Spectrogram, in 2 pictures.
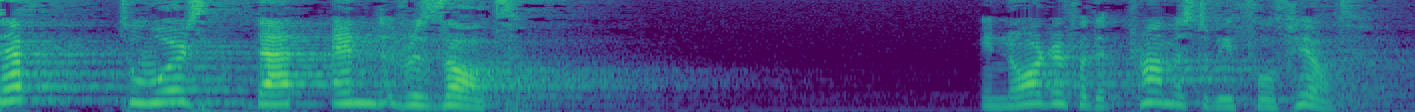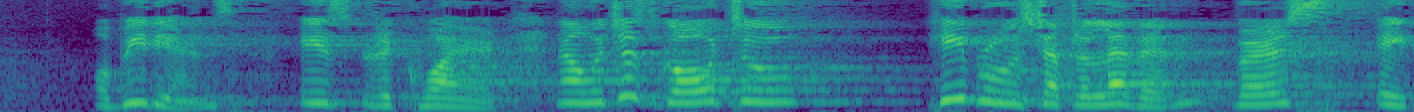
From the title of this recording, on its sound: ELBIM Church Sunday LIVE Stream Audio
